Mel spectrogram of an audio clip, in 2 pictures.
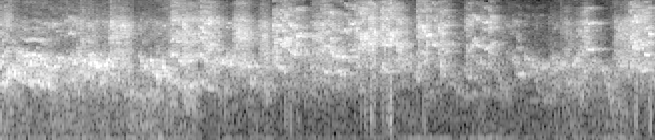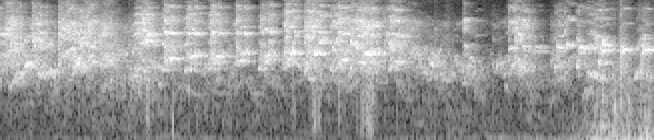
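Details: Colony of breeding cockatiels (Nymphicus hollandicus) in an aviary: a crowded chorus of overlapping shrill chirps and squawks.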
